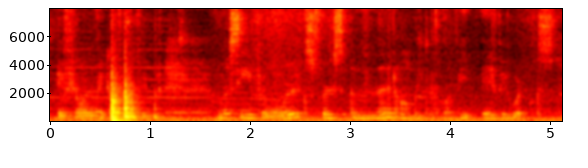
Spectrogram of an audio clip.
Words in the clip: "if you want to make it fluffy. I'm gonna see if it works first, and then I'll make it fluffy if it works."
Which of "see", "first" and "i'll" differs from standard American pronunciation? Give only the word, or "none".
first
